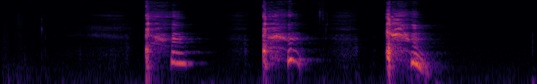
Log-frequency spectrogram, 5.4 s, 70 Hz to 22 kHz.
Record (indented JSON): {
  "three_cough_length": "5.4 s",
  "three_cough_amplitude": 10126,
  "three_cough_signal_mean_std_ratio": 0.33,
  "survey_phase": "beta (2021-08-13 to 2022-03-07)",
  "age": "65+",
  "gender": "Male",
  "wearing_mask": "No",
  "symptom_fatigue": true,
  "symptom_change_to_sense_of_smell_or_taste": true,
  "smoker_status": "Never smoked",
  "respiratory_condition_asthma": true,
  "respiratory_condition_other": false,
  "recruitment_source": "Test and Trace",
  "submission_delay": "1 day",
  "covid_test_result": "Negative",
  "covid_test_method": "ePCR"
}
